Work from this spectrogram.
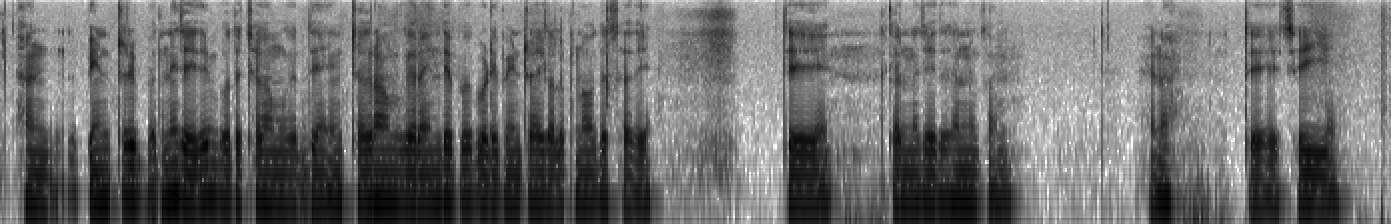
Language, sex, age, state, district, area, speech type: Dogri, male, 18-30, Jammu and Kashmir, Kathua, rural, spontaneous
